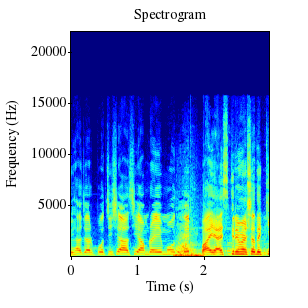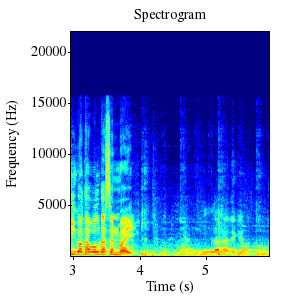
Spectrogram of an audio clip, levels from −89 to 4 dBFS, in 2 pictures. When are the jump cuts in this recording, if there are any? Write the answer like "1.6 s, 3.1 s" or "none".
1.8 s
